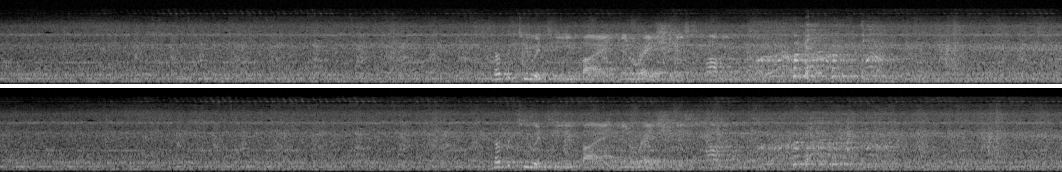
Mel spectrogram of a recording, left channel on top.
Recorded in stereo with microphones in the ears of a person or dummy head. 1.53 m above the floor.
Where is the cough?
85° left, 3.5 m.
